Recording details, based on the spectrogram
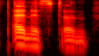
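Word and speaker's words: Penistone: we'll definitely pen, but it looks like penis stone. Penis. I mean, yeah, we got to make sure we don't hurt the feelings of York people. So, yes, it's Penniston.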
